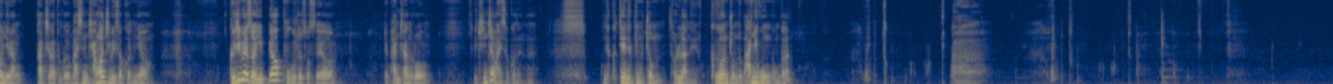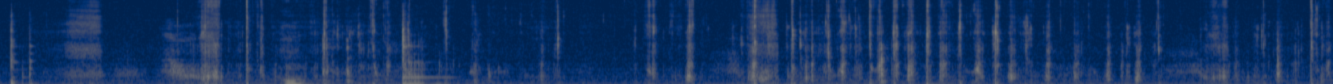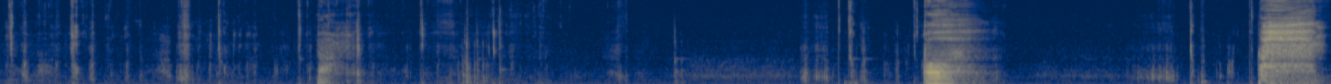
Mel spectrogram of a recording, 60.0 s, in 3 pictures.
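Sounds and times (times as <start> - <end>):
person chewing: 12.8 - 14.4, 15.6 - 18.2, 22.6 - 49.5, 51.9 - 55.0, 56.9 - 59.8
mouth clicks and wet smacks: 12.9 - 14.3, 57.8 - 58.9.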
